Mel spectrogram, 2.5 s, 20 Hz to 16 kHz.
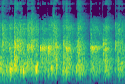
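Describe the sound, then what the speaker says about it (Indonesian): A classroom of students claps for a presenting group, brisk close handclaps in quick uneven bursts filling the short stretch without speech. "Oke, tepuk tangan untuk kelompok 1."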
